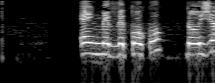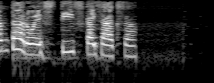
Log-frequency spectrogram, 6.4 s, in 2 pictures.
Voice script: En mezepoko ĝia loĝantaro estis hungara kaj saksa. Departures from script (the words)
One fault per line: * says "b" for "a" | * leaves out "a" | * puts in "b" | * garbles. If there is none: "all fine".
* leaves out "ĝia"
* leaves out "hungara"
